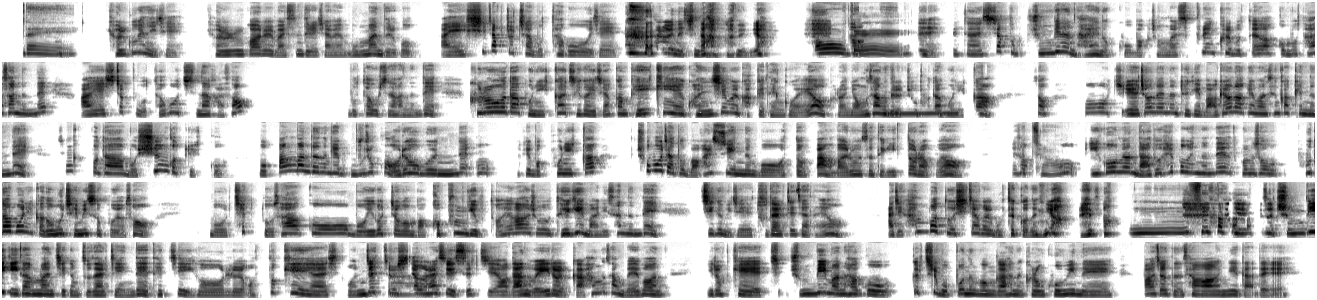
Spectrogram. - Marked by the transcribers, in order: other background noise; laugh; laughing while speaking: "지나갔거든요"; in English: "sprinkle부터"; laughing while speaking: "못 했거든요. 그래서"; laugh
- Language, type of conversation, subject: Korean, advice, 왜 일을 시작하는 것을 계속 미루고 회피하게 될까요, 어떻게 도움을 받을 수 있을까요?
